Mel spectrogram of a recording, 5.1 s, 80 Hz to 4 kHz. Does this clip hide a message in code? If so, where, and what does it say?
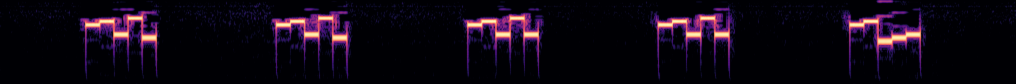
Yes: five-tone selective call (ZVEI) from 0.4 to 4.6 s, heard as quick runs of five tones, tones of about 70 ms. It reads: 89504 89504 89505 89505 89345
